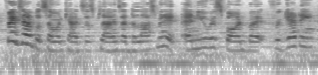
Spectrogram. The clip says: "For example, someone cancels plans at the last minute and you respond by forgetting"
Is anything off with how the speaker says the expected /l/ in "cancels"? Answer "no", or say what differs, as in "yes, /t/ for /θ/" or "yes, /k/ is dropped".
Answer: yes, /l/ is dropped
